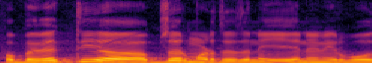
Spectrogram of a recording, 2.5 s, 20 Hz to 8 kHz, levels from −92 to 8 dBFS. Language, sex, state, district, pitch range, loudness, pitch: Kannada, male, Karnataka, Koppal, 165-205 Hz, -13 LUFS, 175 Hz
